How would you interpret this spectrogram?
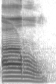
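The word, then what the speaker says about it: الأرض: Huruf hamzah tetap dibaca a, bukan or.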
